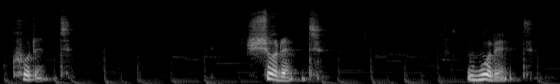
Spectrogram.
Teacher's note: and not is contracted and it sounds like couldn't shouldn't wouldn't so the not sounds like ant at the end of the modal verb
